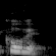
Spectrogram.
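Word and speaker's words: Chauvez: famille moi j'écris chaué je sais que c'est prononcé c'est dans le Nord et que c'est prononcé cové donc elle en fait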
